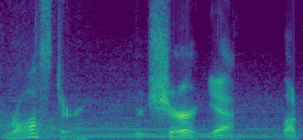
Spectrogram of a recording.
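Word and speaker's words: Worcester: um it's in Boston it's pronounced roster sure yeah a lot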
